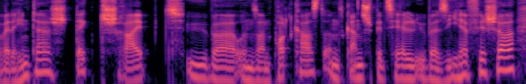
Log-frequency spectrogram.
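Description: Male podcast host, low register with audible fry, wry formal moderation, dry studio sound. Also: a little mellow, no room sound. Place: radio studio.

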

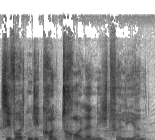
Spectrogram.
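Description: A woman's voice: lowish voice, sing-song, moderate pace. An actress playing a middle-aged police inspector and mother in a radio drama, direct and insistent in her questioning. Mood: accusing, firm. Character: probing female police inspector, mother of grown son. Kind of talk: naturalistic German radio drama acting.

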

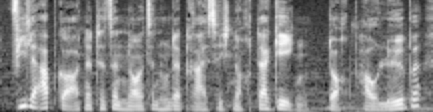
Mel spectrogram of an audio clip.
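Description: A man reads scripted documentary narration in a measured, factual manner. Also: lowish voice.

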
